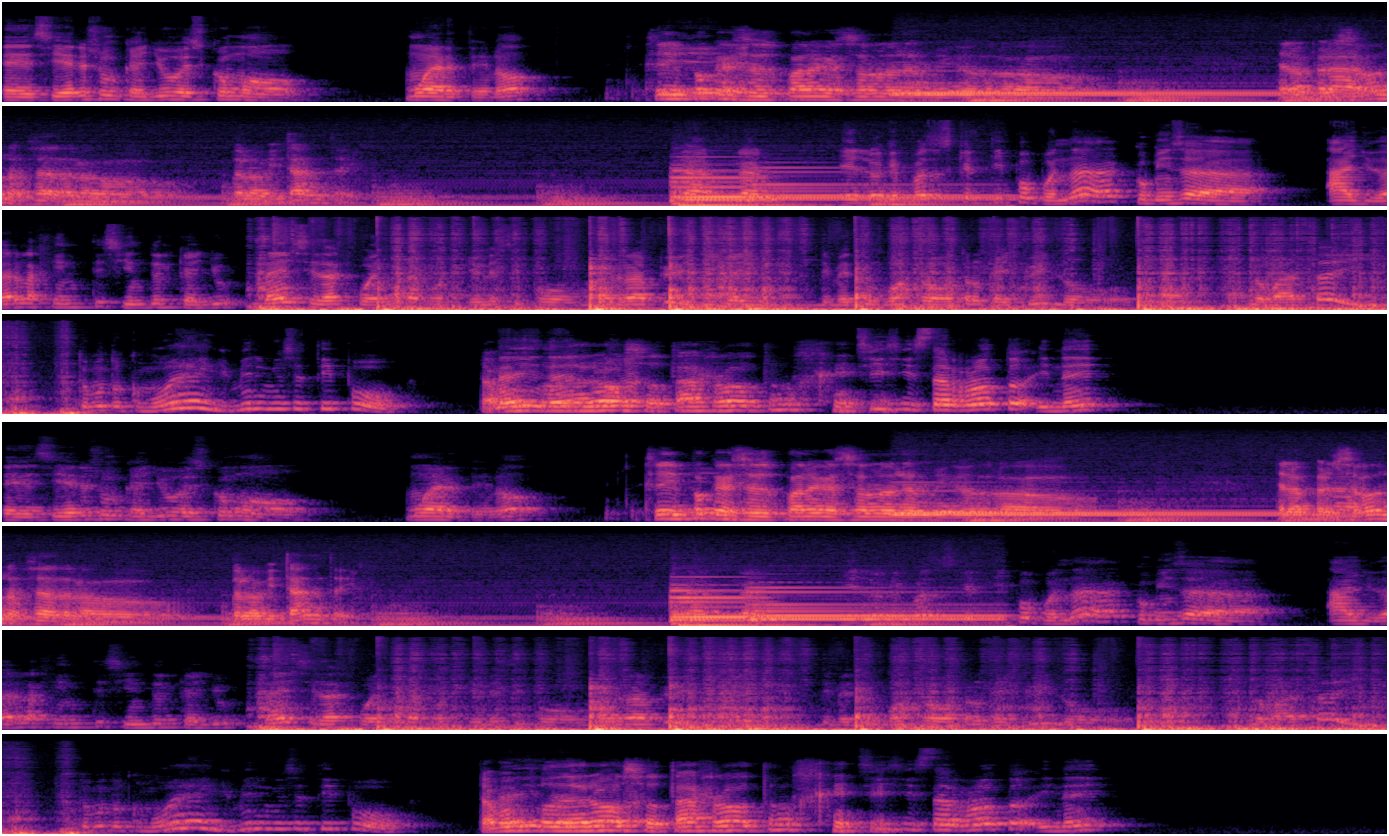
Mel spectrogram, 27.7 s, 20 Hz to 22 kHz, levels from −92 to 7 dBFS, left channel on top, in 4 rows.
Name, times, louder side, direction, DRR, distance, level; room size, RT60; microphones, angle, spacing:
voice 1, 0.0-1.5 2.0-2.6 3.3-3.8 6.6-6.9 10.3-10.8 11.1-13.2 13.5-19.5 20.1-20.8 21.2-22.7 23.2-24.0 25.1-26.2, left 4 dB, 85° left, 0.4 m, -30 dB
voice 2, 3.2-5.5 6.4-8.7 23.2-23.9 24.1-25.2, right 2 dB, 70° right, 0.6 m, -26 dB
sound 1, 4.4-9.3 9.6-11.9, right 2 dB, 35° right, 0.7 m, -26 dB
sound 2, 15.1-21.1, equal, 20° left, 0.3 m, -21 dB
2.2 x 2.2 x 2.7 m
head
